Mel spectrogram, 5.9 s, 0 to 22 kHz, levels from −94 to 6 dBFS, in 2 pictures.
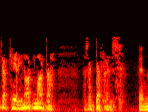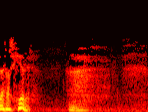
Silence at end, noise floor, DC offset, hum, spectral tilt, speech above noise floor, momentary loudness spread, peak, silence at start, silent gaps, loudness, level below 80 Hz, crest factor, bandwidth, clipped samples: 0.1 s; -57 dBFS; under 0.1%; none; -7.5 dB/octave; 34 dB; 19 LU; -8 dBFS; 0 s; none; -24 LUFS; -42 dBFS; 18 dB; 5.8 kHz; under 0.1%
